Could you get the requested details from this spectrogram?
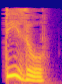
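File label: "diesel" British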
